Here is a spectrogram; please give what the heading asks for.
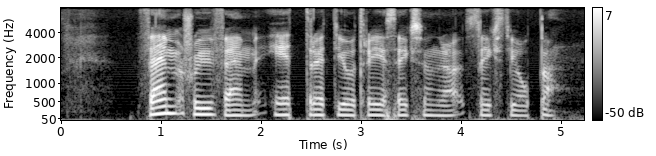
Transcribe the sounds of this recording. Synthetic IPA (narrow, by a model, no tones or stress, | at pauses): fɛmːɧʉ̟ːfɛmːɛt̪ʰːɾɛt̪ːɪʊt̪ʰɾeːsɛkshɵnd̪ɾasɛkst̪ʰɪɔt̪ːa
